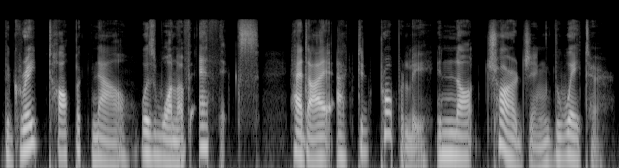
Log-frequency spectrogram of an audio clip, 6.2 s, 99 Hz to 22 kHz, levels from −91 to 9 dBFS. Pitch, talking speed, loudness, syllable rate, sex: 145 Hz, 165 wpm, -21 LUFS, 4.7 syllables/s, female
